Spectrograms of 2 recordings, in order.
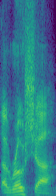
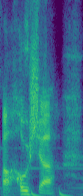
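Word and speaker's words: A Rocha: steward group uh called arosha or it's actually pronounced hosha uh it's a portuguese based group uh but they're they're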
